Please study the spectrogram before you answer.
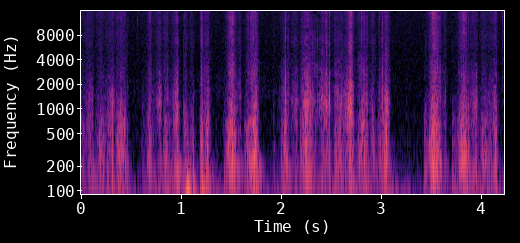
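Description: A pen tip scratches across a black foam windscreen on a microphone, then a fingertip rubs it. The result is a series of close, muffled scratching strokes, heavy in low rumble with little high end, separated by brief quiet gaps.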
